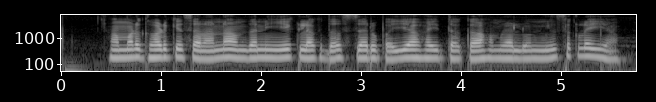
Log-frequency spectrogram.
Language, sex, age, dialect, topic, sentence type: Magahi, female, 31-35, Western, banking, question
